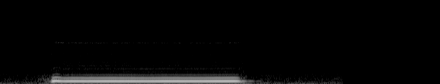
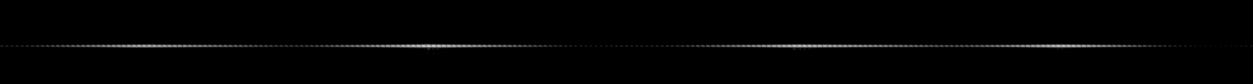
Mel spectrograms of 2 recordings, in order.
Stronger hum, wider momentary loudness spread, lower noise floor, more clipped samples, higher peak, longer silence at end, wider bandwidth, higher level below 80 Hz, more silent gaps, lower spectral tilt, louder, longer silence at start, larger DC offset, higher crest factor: neither; second, 6 LU vs 25 LU; second, -59 dBFS vs -74 dBFS; neither; second, -16 dBFS vs -6 dBFS; first, 1.95 s vs 1.15 s; about the same, 2.7 kHz vs 2.6 kHz; first, -60 dBFS vs under -90 dBFS; neither; first, -12 dB/octave vs 16.5 dB/octave; second, -25 LUFS vs -20 LUFS; second, 0.5 s vs 0.75 s; neither; second, 10 dB vs 20 dB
